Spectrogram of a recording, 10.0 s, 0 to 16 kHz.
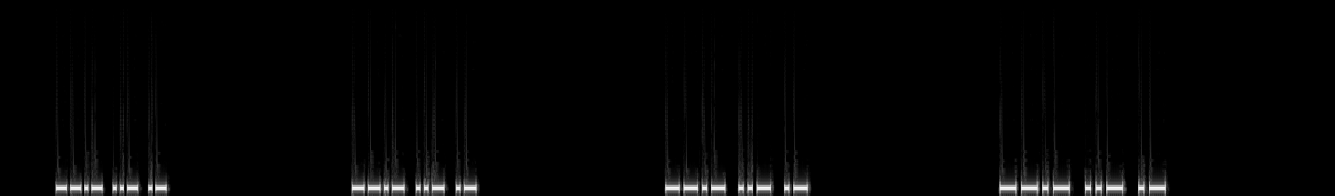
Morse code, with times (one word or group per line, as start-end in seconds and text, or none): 0.4-1.2 QUA
2.6-3.6 QUA
5.0-6.1 QUA
7.5-8.7 QUA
